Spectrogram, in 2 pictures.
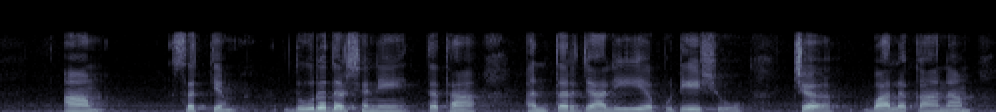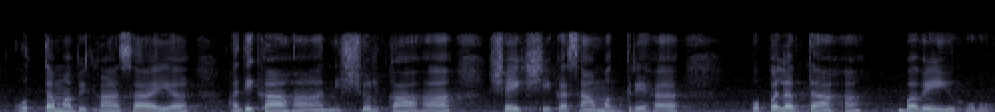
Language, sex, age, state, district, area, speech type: Sanskrit, female, 45-60, Karnataka, Dakshina Kannada, urban, spontaneous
